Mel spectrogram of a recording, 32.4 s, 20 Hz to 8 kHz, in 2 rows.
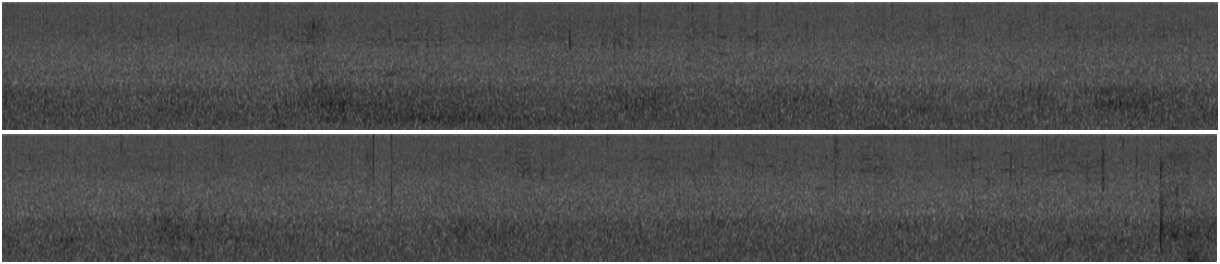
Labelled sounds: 23.1	23.4	Pacific white-sided dolphin, 3.1 to 3.5 kHz
27.7	28.0	Pacific white-sided dolphin, 4.6 to 4.8 kHz
30.2	30.6	Pacific white-sided dolphin, 3.1 to 3.3 kHz

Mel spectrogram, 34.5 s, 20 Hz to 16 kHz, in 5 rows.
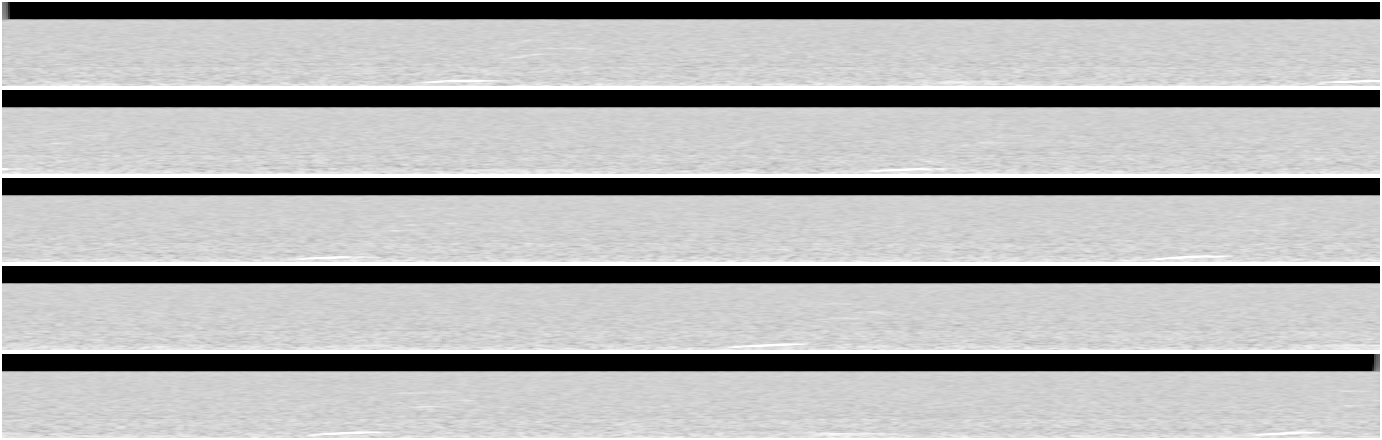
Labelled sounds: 2.7	2.9	humpback whale, 2.2 to 2.3 kHz
24.7	25.0	humpback whale, 1.5 to 1.7 kHz
29.5	29.8	humpback whale, 3.1 to 3.4 kHz

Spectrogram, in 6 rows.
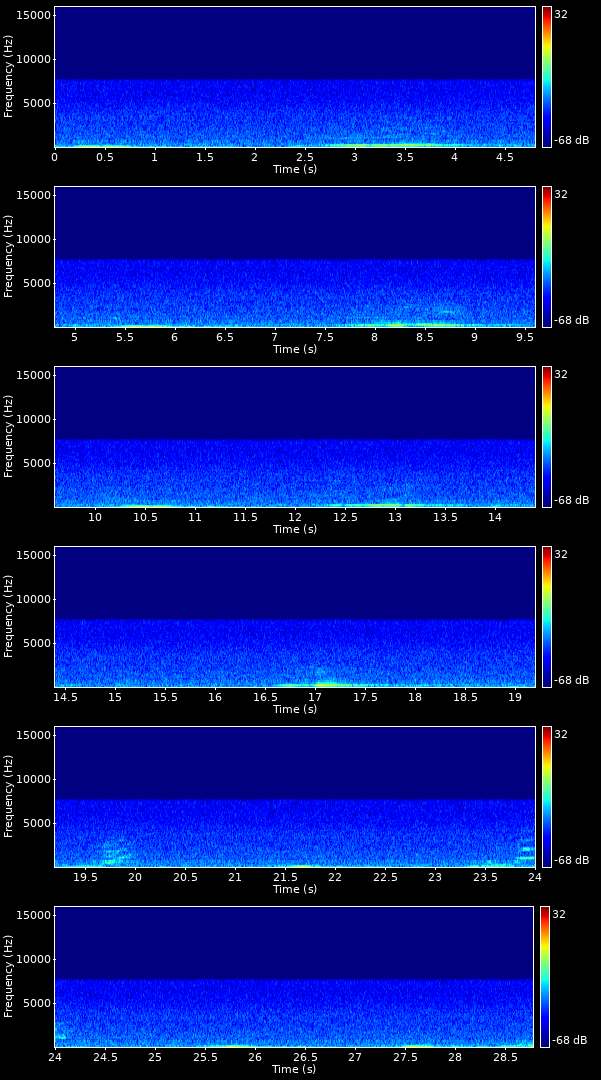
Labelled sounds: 19.7	20.0	humpback whale, 0.80 to 2.2 kHz
23.8	24.2	humpback whale, 0.93 to 1.5 kHz

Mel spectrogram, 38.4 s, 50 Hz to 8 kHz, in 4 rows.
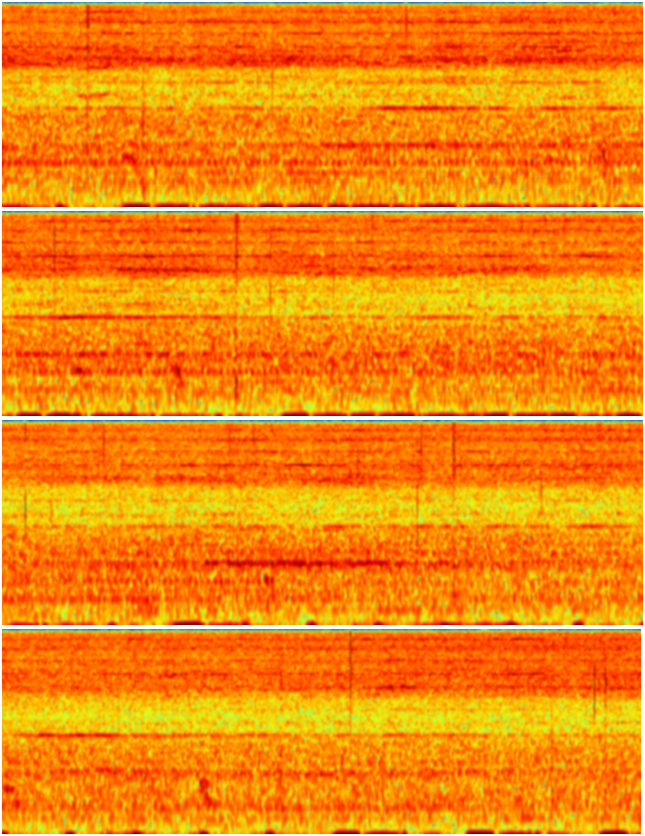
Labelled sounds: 28.8	29.2	killer whale, southern resident, J pod, 0.05 to 1.3 kHz
31.5	32.1	killer whale, southern resident, J pod, 0.20 to 1.4 kHz

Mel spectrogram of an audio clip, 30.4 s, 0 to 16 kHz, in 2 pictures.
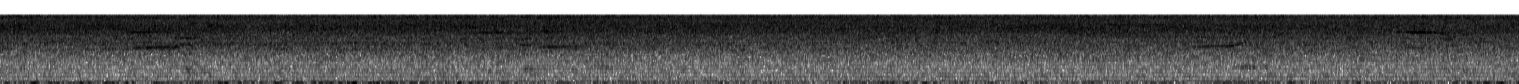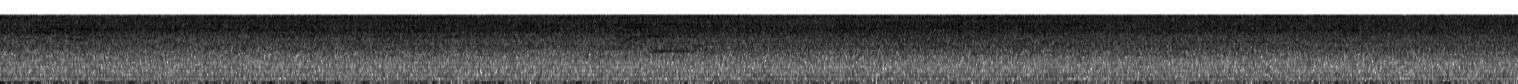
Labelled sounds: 1.2	2.0	killer whale, southern resident, 1.4 to 3.8 kHz
5.1	5.7	killer whale, southern resident, 1.5 to 3.9 kHz
21.4	22.0	killer whale, southern resident, 1.5 to 3.2 kHz

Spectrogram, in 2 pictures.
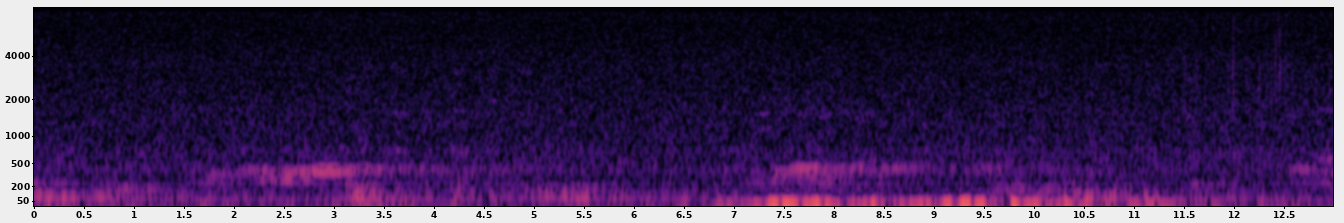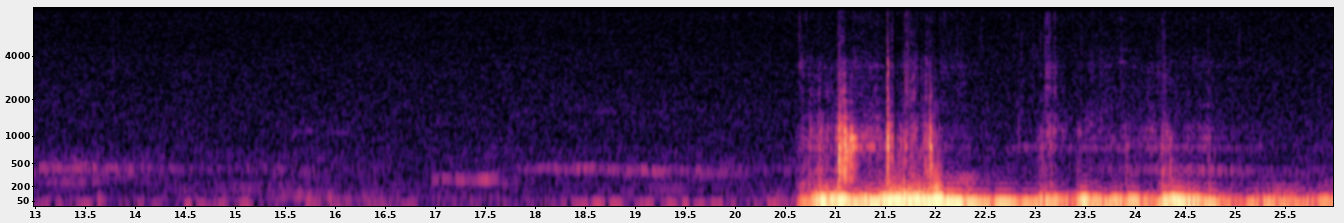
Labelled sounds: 20.6	21.4	rubbing on or near the hydrophone, 0.80 to 1.3 kHz

